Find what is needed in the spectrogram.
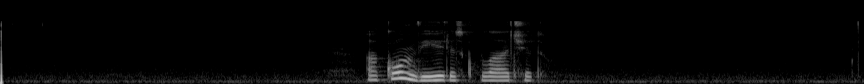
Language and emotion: Russian, sad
